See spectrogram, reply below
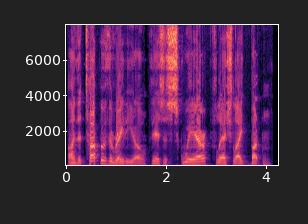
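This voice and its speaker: A man narrates a product review at a markedly slow pace. His pitch sits in the middle range, and he goes through each point methodically, like a scripted set of instructions. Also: very animated. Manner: methodical, step-by-step delivery.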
